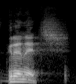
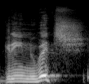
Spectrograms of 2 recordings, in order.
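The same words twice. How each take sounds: First: The word is said with the w silent. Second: The word is said as spelled, w sounded. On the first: This is how the word is actually pronounced. The speaker calls it right. "you pronounce as Greenwich" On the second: This is how the word is written. The speaker calls it wrong. "you write as Greenwich"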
